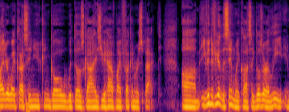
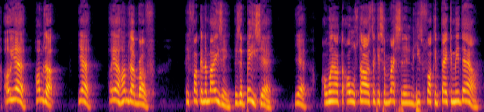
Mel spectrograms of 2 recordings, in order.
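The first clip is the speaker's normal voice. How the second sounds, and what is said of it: Poor thick East London Darren Stewart impression. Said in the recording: “that was a terrible dialect, but Darren Stewart has that really thick, like, East London.”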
